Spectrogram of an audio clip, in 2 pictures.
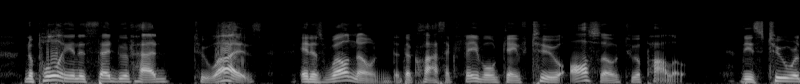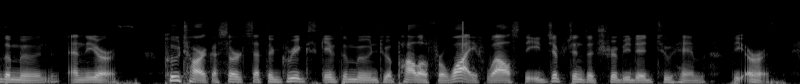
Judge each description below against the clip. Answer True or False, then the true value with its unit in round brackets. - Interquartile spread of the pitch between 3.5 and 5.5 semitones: True (4.4 semitones)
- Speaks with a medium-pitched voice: False (110 Hz)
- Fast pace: False (185 wpm)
